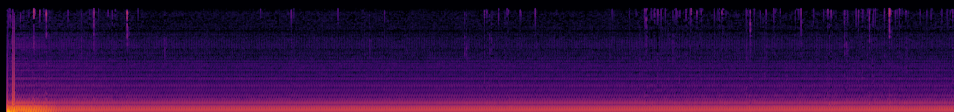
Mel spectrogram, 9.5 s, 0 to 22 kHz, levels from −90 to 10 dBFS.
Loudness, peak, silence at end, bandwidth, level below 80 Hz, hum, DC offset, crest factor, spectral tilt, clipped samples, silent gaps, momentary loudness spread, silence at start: -39 LUFS; -10 dBFS; 0 s; 17 kHz; -36 dBFS; 60 Hz at -40 dBFS; under 0.1%; 24 dB; -6.5 dB/octave; under 0.1%; none; 5 LU; 0.05 s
